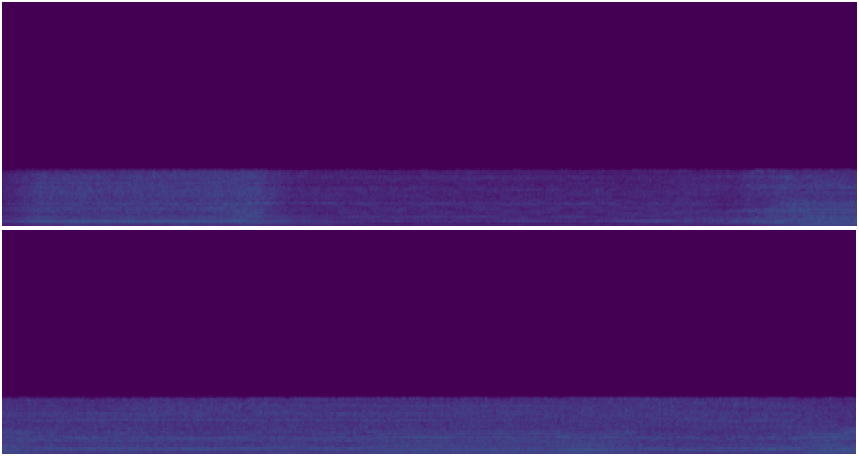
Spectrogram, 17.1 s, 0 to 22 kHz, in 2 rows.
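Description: A Husqvarna K950 power cutter cuts into a concrete block, its engine a loud, steady buzzing whine that drops in pitch as the blade bites in, then wavers under load, alone throughout.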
